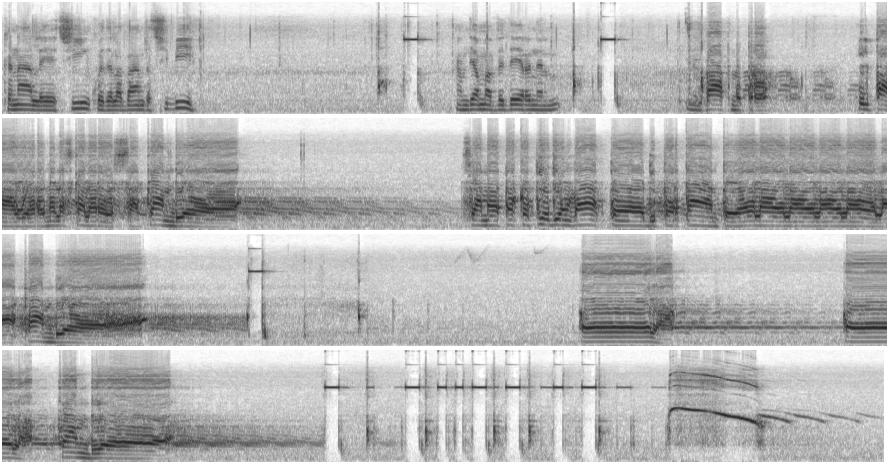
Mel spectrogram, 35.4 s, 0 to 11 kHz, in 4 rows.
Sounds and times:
Speech: 0.0 - 2.0, 4.5 - 5.6, 6.8 - 11.4, 13.4 - 19.2, 23.5 - 24.6, 26.1 - 28.6.

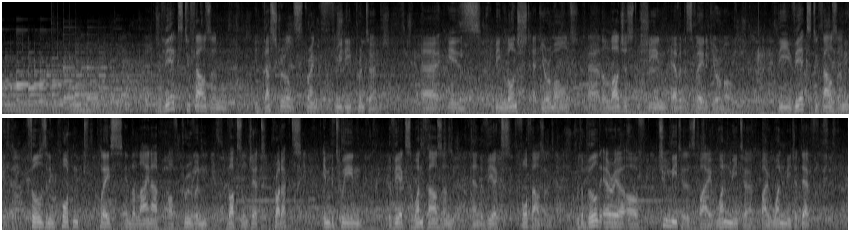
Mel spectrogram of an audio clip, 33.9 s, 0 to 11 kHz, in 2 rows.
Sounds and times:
Music: 0.0 - 26.4, 28.4 - 32.0
Speech: 2.9 - 33.8.

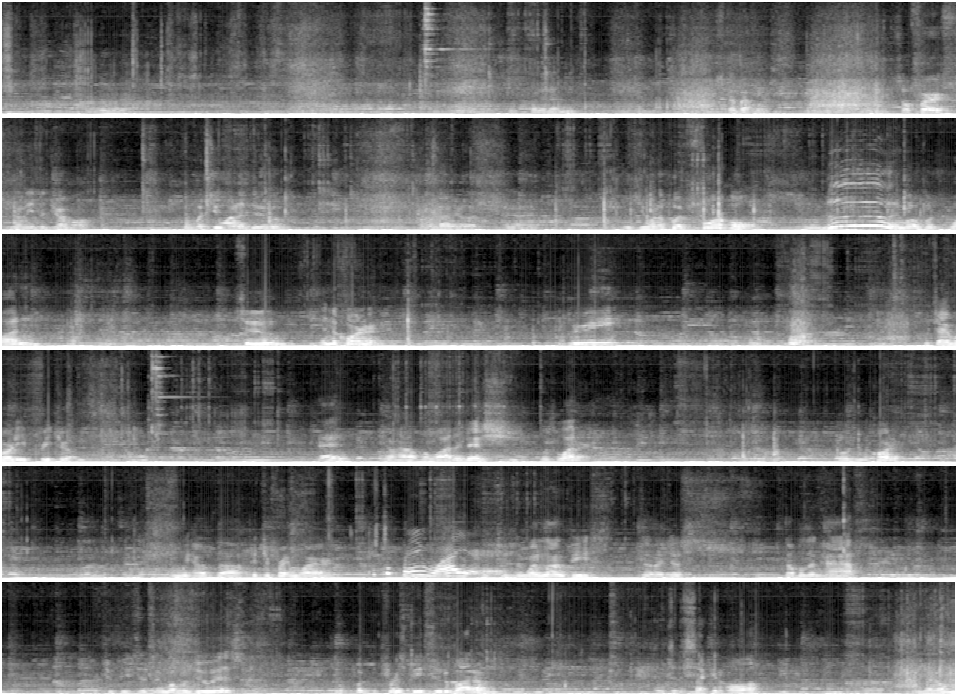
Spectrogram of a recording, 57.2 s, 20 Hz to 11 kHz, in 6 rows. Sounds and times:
Music: 0.0 - 57.2.

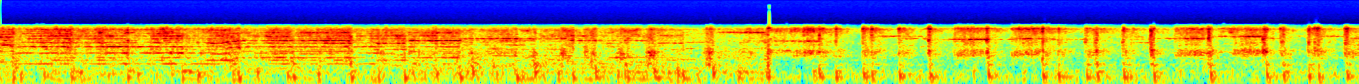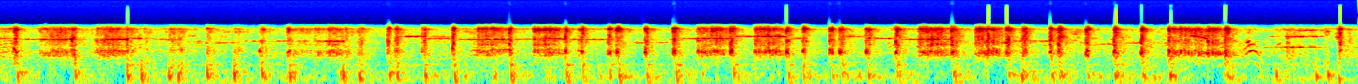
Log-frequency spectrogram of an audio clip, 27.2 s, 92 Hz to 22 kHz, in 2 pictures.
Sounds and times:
Music: 0.0 - 27.1
Speech: 25.2 - 27.0.

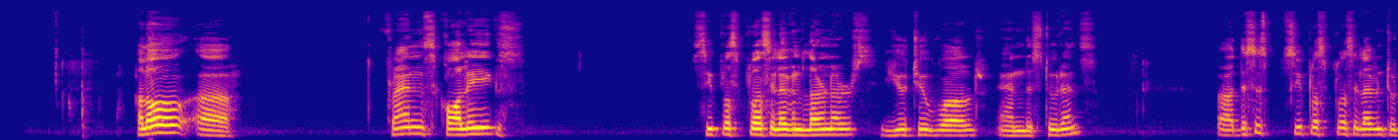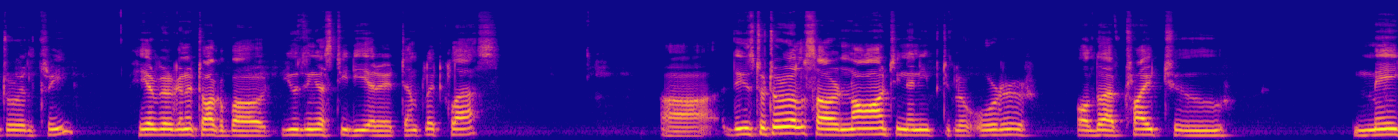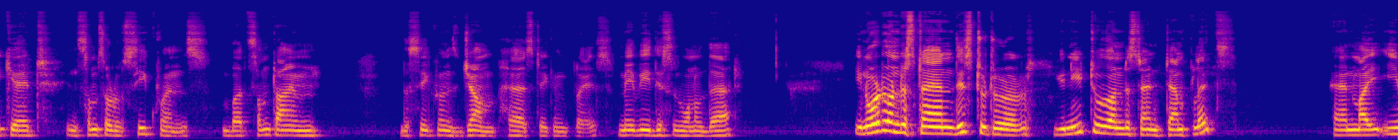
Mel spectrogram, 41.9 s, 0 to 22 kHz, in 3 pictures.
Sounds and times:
Inside, small room: 0.2 - 41.9
Speech: 1.4 - 2.4, 3.7 - 5.3, 7.0 - 11.0, 12.2 - 19.0, 20.6 - 26.3, 27.5 - 31.2, 32.0 - 35.4, 36.5 - 40.4, 41.3 - 41.9.

